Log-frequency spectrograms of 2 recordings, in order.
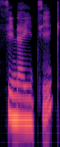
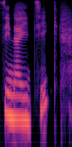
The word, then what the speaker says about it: sinaïtique: Alliance sinaïtique, c'est bien ainsi qu'on le prononce. Alliance sinaïtique, j'adore la parole de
